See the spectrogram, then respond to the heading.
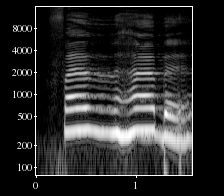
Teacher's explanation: ini alifnya hamzah washal ya, kalau di tengah tidak dibaca, jadi ini bukan pemanjang, fa pendek.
